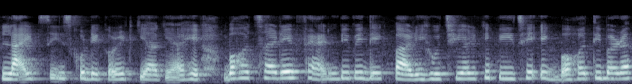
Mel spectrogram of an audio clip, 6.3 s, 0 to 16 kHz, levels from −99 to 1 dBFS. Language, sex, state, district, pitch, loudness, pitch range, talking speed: Hindi, female, Bihar, Katihar, 250 Hz, -18 LUFS, 230-270 Hz, 225 wpm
